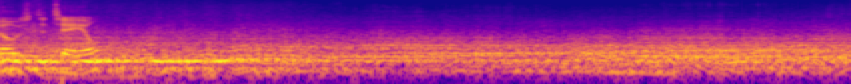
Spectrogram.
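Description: Race car engines roar loudly as they speed past.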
